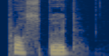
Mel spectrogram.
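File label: "prospered", British English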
